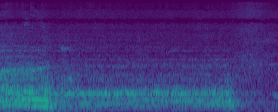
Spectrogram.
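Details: A long, drawn-out lowing moo from a cow in a barn of a thousand cattle at Sumber Ternak Farm. It is steady and harmonic and fades at the end, with a person talking in the background.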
